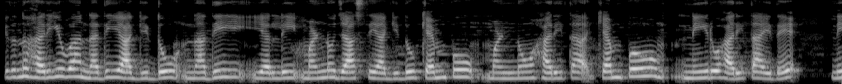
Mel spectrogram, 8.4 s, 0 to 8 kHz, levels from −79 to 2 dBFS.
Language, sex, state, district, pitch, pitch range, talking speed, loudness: Kannada, female, Karnataka, Shimoga, 225 Hz, 215-250 Hz, 90 wpm, -20 LUFS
